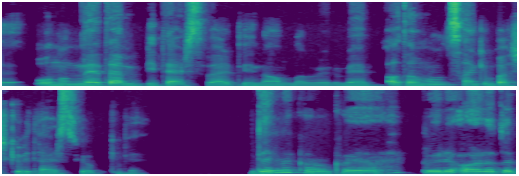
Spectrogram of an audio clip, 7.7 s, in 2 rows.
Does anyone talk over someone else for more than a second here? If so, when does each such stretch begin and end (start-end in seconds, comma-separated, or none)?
none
